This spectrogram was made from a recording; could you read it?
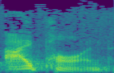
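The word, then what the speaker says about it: ipon (εἶπον): It's a Greek word, ipon, and I just spell it EYE-PAHN. I don't even write the words out anymore. I come up with my own way of saying it correctly.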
